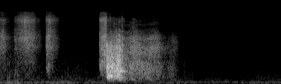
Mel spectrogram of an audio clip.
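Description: A box opens with a hollow clatter.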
